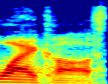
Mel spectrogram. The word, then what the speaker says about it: Wyckoff: I think it's spelt Wyckoff. So I don't know exactly which way it's supposed to be pronounced, but I like Wyckoff because it sounds cooler.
